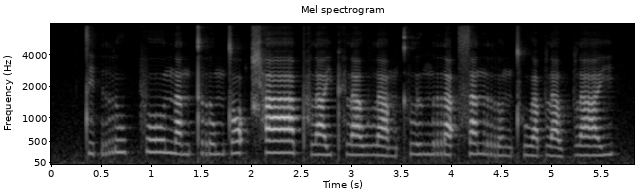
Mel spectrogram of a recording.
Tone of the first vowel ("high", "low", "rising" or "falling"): low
